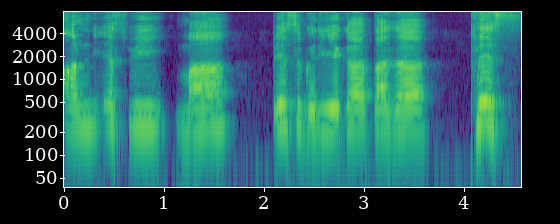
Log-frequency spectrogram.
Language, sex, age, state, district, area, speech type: Nepali, male, 60+, West Bengal, Jalpaiguri, rural, read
